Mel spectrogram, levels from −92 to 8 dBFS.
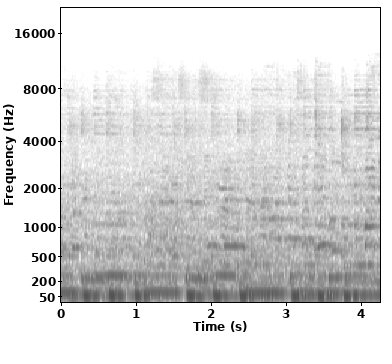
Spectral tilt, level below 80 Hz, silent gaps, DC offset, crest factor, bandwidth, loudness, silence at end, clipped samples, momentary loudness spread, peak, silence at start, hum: -7 dB/octave; -34 dBFS; none; under 0.1%; 12 dB; 10 kHz; -36 LUFS; 0 s; under 0.1%; 2 LU; -20 dBFS; 0 s; none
